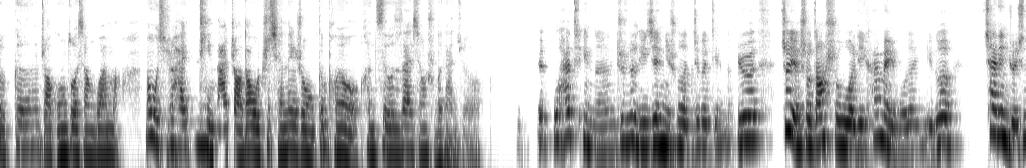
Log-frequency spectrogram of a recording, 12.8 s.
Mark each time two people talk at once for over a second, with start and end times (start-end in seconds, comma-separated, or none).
none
